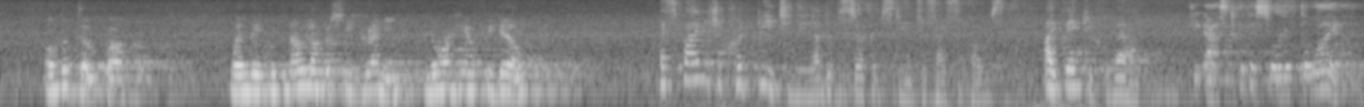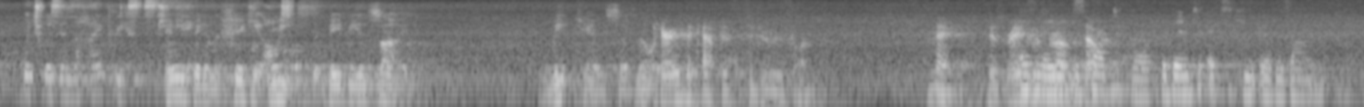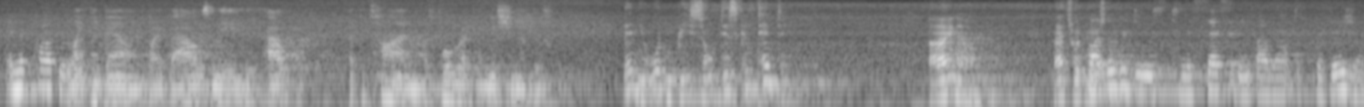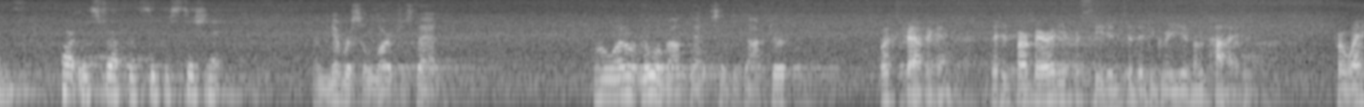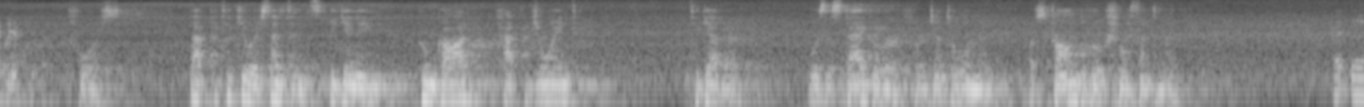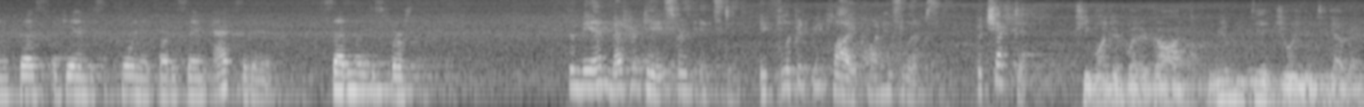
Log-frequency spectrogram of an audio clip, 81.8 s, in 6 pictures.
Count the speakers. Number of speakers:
8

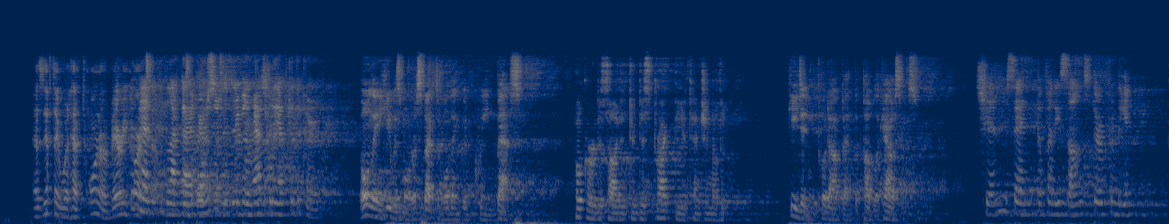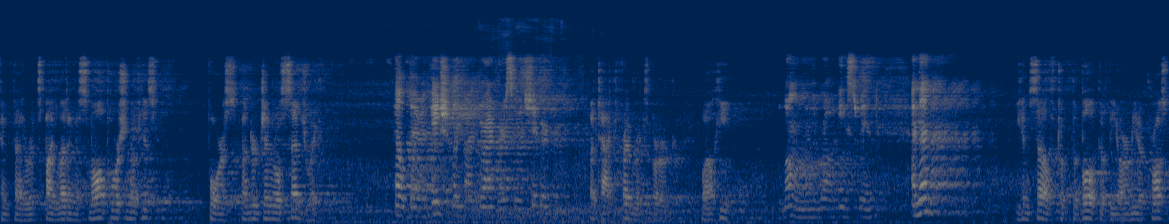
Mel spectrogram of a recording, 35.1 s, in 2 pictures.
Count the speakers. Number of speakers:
5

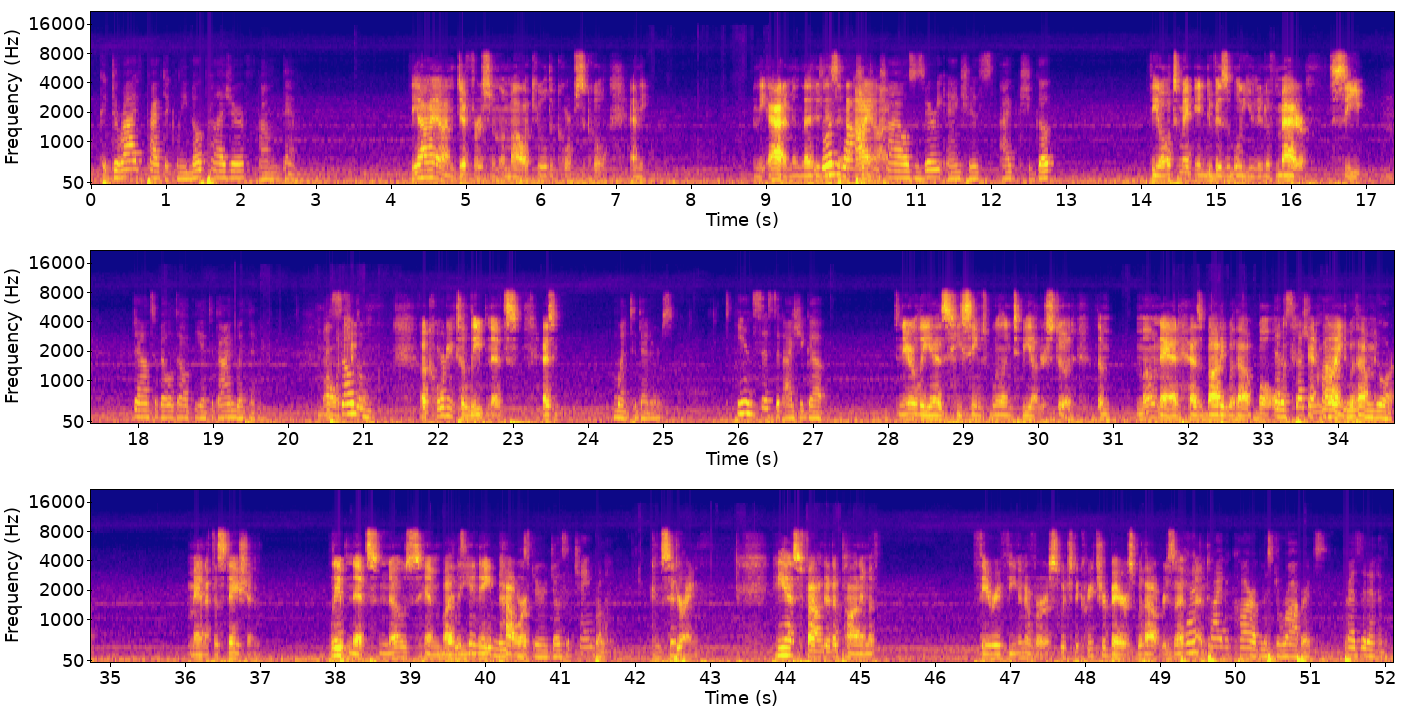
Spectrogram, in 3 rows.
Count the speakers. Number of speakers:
2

